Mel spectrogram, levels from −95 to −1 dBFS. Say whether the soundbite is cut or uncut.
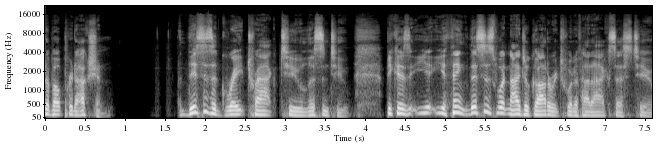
uncut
